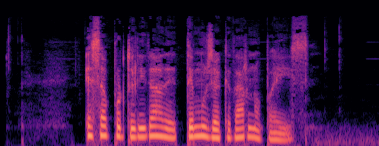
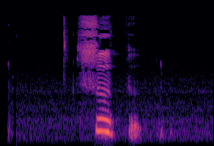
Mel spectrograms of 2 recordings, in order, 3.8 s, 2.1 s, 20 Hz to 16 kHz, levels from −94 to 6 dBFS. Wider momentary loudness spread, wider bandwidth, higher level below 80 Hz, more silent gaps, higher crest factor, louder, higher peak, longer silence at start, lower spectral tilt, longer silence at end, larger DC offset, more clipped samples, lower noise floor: second, 10 LU vs 23 LU; about the same, 11 kHz vs 11.5 kHz; first, -54 dBFS vs under -90 dBFS; neither; about the same, 18 dB vs 22 dB; first, -22 LUFS vs -34 LUFS; first, -6 dBFS vs -16 dBFS; about the same, 0.85 s vs 0.75 s; first, -5.5 dB/octave vs -2.5 dB/octave; about the same, 0.75 s vs 0.75 s; neither; neither; second, -58 dBFS vs -66 dBFS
